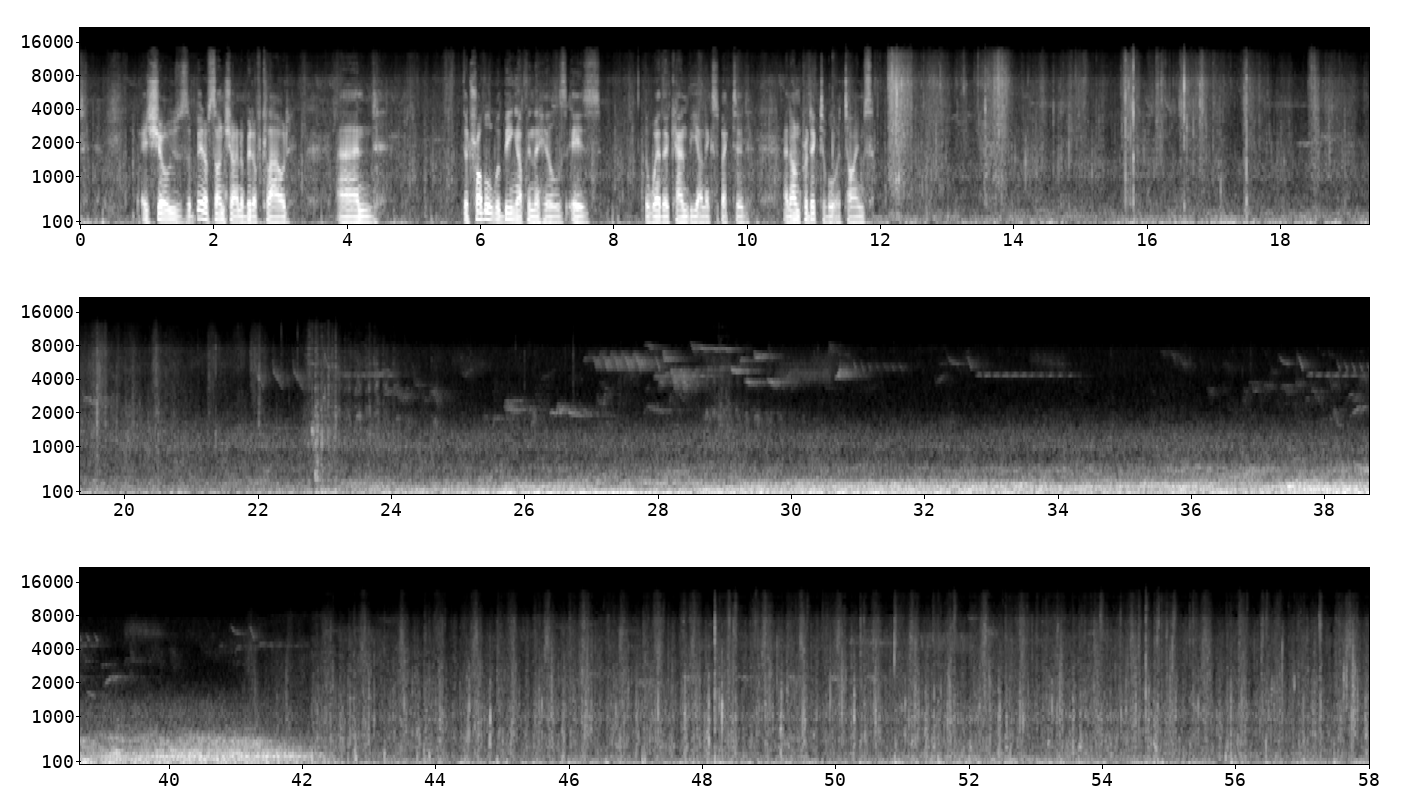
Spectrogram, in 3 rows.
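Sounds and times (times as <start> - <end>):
footsteps crunching dry leaves: 0.0 - 23.8, 41.7 - 58.0
birds singing: 0.0 - 31.6, 32.2 - 34.4, 35.6 - 58.0.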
